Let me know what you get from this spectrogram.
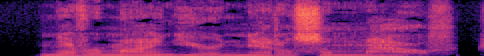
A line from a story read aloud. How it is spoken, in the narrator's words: said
